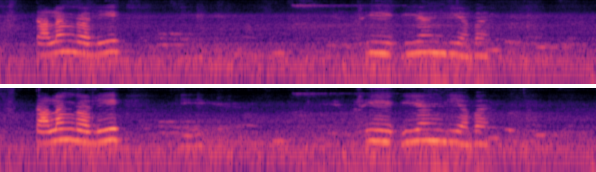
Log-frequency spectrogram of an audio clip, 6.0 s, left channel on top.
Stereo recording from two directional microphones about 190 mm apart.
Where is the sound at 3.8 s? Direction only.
70° right (ahead or behind).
